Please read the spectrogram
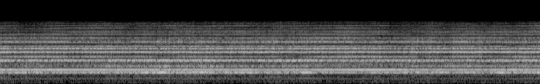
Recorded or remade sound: remade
